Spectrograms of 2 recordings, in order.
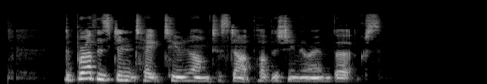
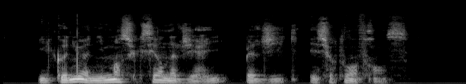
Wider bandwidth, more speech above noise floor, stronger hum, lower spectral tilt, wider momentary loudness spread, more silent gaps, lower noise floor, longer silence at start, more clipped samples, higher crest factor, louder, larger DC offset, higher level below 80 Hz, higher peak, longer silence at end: about the same, 11.5 kHz vs 11 kHz; first, 55 dB vs 43 dB; neither; second, -3.5 dB/octave vs -6 dB/octave; second, 12 LU vs 17 LU; neither; first, -75 dBFS vs -66 dBFS; first, 0.65 s vs 0.4 s; neither; about the same, 20 dB vs 16 dB; first, -21 LUFS vs -24 LUFS; neither; second, -74 dBFS vs -44 dBFS; first, -2 dBFS vs -8 dBFS; first, 1.05 s vs 0.6 s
